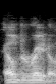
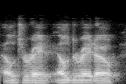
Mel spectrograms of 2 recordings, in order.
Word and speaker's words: El Dorado: It was in El Dorado. That's how they pronounce it. El Dorado, Oklahoma, near the Texas border.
